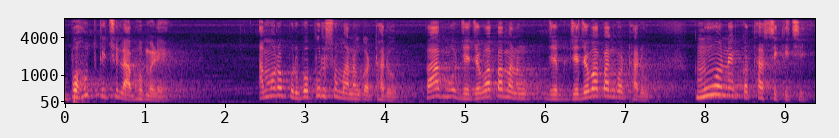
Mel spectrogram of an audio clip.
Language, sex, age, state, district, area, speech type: Odia, male, 30-45, Odisha, Kendrapara, urban, spontaneous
